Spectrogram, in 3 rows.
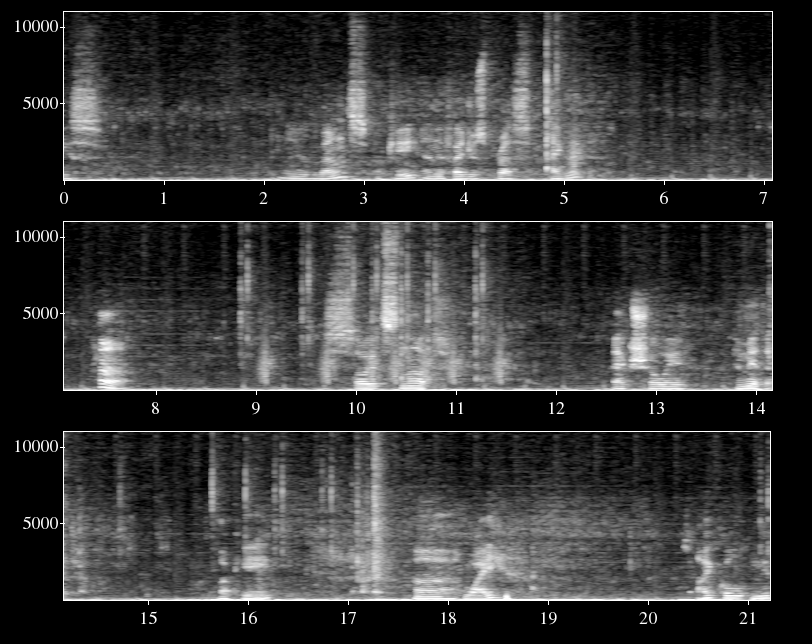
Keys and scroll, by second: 16.8 Escape, 17.0 space, 17.1 Tab.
